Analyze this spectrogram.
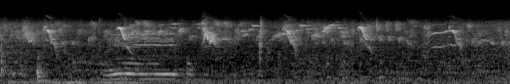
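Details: Bright, scratchy chirps from house sparrows come in irregular bursts throughout. A brief lower tonal sound appears near the start, with a faint hum behind.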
